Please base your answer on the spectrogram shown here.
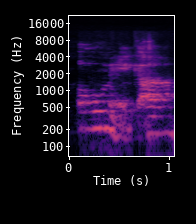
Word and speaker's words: omega: And then we have Omega. omega. The alpha and the omega. Yeah. It's the last letter of the alphabet, and that makes a long O sound.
